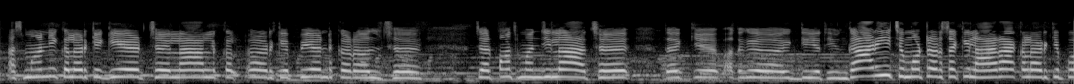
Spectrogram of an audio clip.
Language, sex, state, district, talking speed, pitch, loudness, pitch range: Maithili, female, Bihar, Saharsa, 125 wpm, 335 Hz, -18 LUFS, 315-350 Hz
